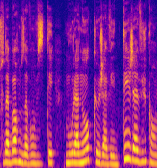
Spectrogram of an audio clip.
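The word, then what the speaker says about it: Murano: Je vais essayer de vous les prononcer avec le bon accent italien. Donc tout d'abord, nous avons visité Mourano que j'avais déjà vu quand j'ai été à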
